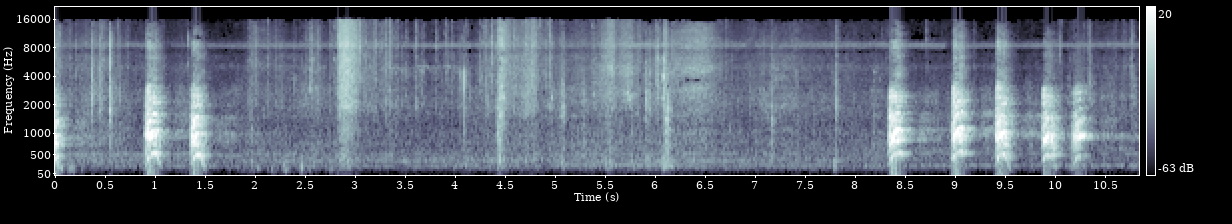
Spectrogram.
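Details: Young dog yapping twice, then a stretch of scuffling and rustling noise, followed by a quick run of about six high, clipped barks at the close.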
